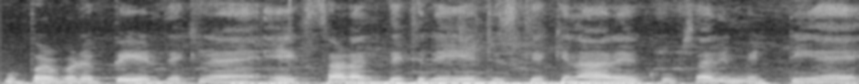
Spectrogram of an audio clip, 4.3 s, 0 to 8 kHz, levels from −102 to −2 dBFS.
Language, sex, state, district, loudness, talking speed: Hindi, female, Bihar, Gopalganj, -15 LUFS, 235 wpm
